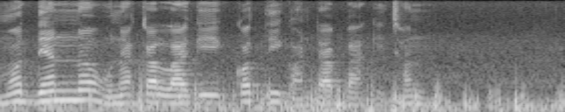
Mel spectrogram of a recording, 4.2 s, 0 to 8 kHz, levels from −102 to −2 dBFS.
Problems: background sounds at intervals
